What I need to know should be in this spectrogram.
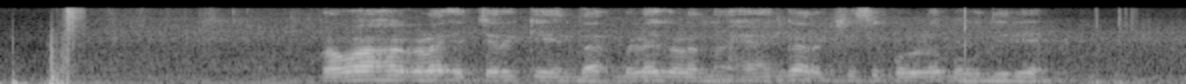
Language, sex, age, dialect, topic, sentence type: Kannada, male, 18-24, Dharwad Kannada, agriculture, question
